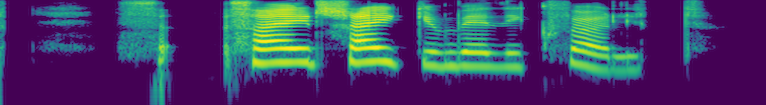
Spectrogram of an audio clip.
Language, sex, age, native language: Icelandic, female, 8, Icelandic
